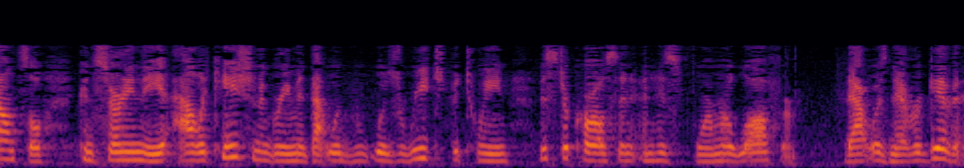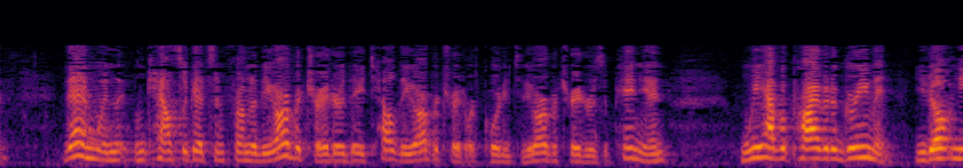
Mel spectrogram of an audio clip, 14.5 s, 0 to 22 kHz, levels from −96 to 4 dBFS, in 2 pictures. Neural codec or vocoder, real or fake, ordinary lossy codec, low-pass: none; real; MP3, 64 kbps; 7.2 kHz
